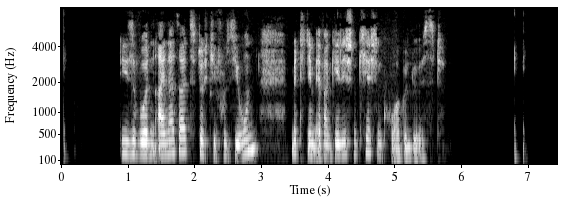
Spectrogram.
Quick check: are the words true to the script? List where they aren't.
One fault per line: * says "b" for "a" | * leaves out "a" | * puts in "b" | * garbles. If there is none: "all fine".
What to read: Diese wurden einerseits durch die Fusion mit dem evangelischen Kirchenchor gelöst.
all fine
